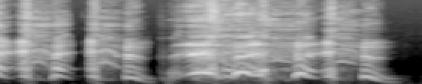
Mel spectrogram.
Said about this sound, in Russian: Вместе с лозунгами из глотки одного пессимиста вырвался очень нехороший кашель.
